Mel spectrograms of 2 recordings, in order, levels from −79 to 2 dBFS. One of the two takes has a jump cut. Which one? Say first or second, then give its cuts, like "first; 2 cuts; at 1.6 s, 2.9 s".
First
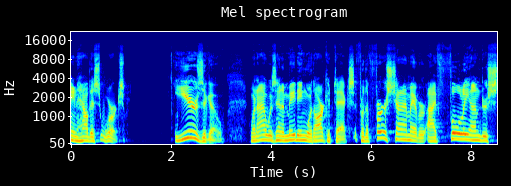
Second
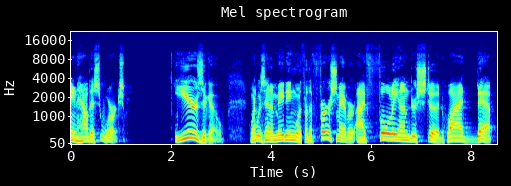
second; 3 cuts; at 3.7 s, 4.6 s, 5.3 s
